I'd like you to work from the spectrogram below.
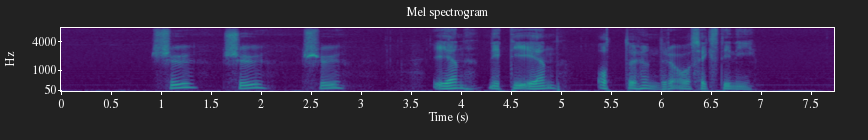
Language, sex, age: Norwegian, male, 59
